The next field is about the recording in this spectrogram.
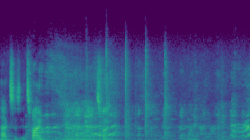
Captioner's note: crowd laughs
